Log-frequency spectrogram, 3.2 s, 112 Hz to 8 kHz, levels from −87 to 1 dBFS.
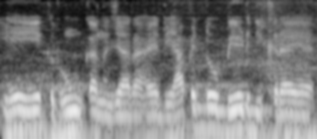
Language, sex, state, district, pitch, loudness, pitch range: Hindi, male, Gujarat, Gandhinagar, 125 Hz, -14 LUFS, 115-135 Hz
